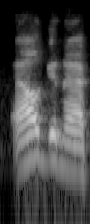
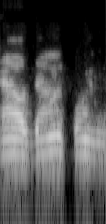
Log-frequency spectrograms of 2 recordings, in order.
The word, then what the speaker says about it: Algonac: Baltimore Algonac or uh Algonac okay Algonac is over there yeah that's where they at I was pronouncing it wrong Algonquin or something but there's a there's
